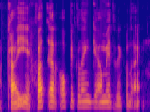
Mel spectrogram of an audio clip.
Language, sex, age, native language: Icelandic, male, 40-49, Polish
